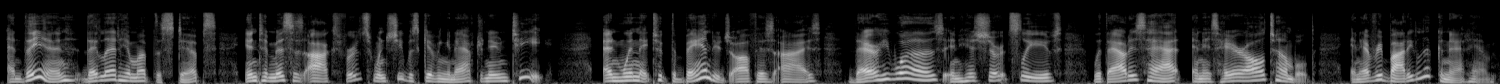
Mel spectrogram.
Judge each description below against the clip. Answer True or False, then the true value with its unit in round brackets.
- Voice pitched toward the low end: False (165 Hz)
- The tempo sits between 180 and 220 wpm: True (190 wpm)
